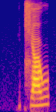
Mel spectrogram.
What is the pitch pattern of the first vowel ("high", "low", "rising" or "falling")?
rising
